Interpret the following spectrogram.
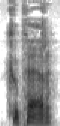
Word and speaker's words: Kuper: But if you don't spell it like the English word for someone who makes barrels, but rather Kuper, and pronounce it accordingly, Cooper, then your players will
